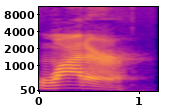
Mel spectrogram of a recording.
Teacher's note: En American English, donc le T, quand il est entre deux voyelles, en American English, ok, il est prononcé presque comme un D. Water. Et le A, c'est un A long.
